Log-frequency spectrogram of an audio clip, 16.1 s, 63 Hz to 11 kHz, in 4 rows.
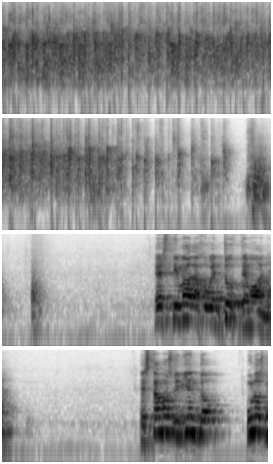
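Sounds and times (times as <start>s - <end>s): people applauding: 0.0s - 7.6s.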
